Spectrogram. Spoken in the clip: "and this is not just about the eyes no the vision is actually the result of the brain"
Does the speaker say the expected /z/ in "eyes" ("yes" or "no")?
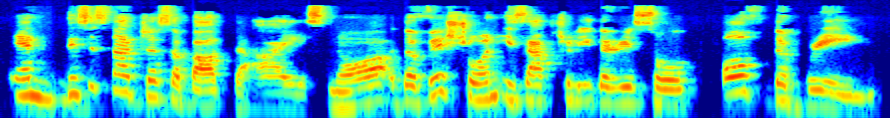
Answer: no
